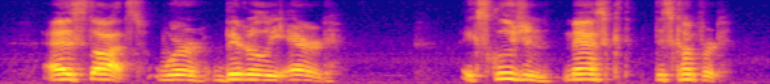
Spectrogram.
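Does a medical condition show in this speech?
Yes: spastic cerebral palsy, moderate.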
